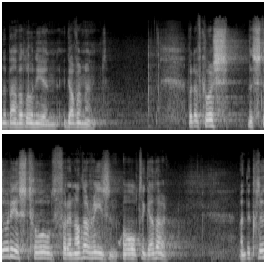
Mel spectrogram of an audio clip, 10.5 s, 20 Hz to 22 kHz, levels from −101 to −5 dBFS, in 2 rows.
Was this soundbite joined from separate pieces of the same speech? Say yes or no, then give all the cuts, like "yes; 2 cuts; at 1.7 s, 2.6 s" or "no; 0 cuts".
no; 0 cuts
